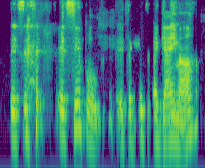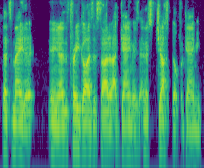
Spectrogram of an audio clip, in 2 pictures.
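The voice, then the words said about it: Australian accent. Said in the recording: “do I hear an Aussie accent?”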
